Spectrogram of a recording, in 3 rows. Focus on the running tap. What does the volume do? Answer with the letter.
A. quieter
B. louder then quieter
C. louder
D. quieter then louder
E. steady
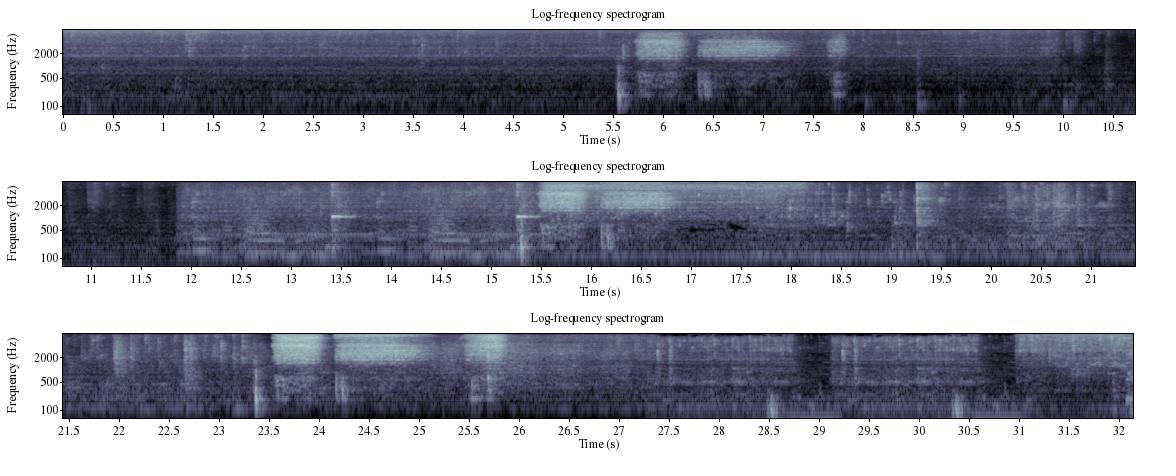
B.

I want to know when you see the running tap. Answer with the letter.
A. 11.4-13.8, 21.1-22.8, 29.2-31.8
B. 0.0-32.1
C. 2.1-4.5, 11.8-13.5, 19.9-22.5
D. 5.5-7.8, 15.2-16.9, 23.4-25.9
B.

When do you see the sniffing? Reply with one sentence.
The sniffing can be heard from 5.5 to 7.8 s, from 15.2 to 16.9 s and from 23.4 to 25.9 s.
